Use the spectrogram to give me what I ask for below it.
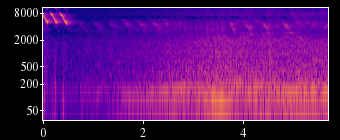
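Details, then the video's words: Double-collared seedeater, tui song style, 2020: a brief burst of three high upslurred whistles at the start, then fainter similar notes fading in and out over growing low rumbling background noise. "Papa capim tui"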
